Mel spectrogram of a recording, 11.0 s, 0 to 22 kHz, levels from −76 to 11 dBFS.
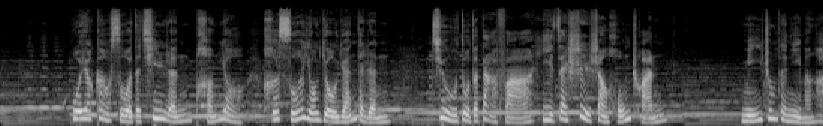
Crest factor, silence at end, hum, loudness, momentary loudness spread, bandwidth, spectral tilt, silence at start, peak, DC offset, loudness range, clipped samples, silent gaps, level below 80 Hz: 14 dB; 0 s; none; -13 LUFS; 15 LU; 16.5 kHz; -5 dB/octave; 0 s; 0 dBFS; under 0.1%; 3 LU; under 0.1%; none; -50 dBFS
